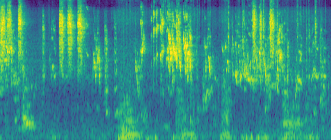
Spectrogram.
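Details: A family of pet budgerigars chirps in short scratchy bursts and squeaky twitters separated by brief pauses, with some louder grating chatter in the middle and soft low thumps or wing flutters.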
